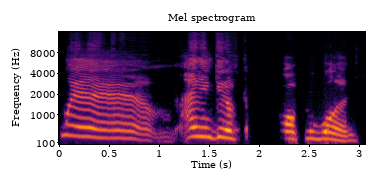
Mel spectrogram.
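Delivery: high, whining mock of the coach complaining; mocking a complaining coach in a high whine; whiny coach. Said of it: "he got teed up for crying".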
